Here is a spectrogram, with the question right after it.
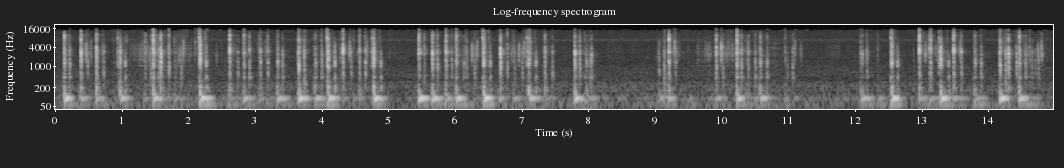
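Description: Fingertips type on a mechanical keyboard with an aluminium case and plastic keycaps. Quick bursts of clacking keystrokes, each a bright click over a deep thock, come in runs separated by short pauses. The keys stop ringing almost at once.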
